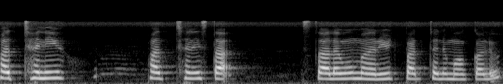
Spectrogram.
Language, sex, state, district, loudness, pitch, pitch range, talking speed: Telugu, female, Andhra Pradesh, Krishna, -17 LUFS, 265 Hz, 250-285 Hz, 70 wpm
